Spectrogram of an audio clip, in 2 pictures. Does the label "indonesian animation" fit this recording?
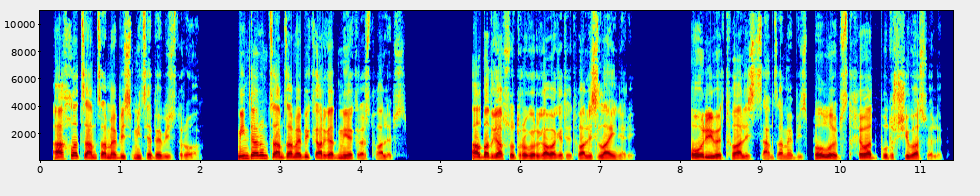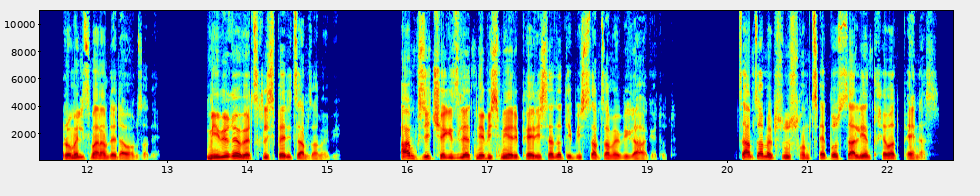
No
